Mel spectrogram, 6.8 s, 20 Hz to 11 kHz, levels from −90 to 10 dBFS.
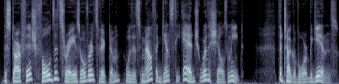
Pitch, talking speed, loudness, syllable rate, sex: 140 Hz, 205 wpm, -19 LUFS, 5.1 syllables/s, male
